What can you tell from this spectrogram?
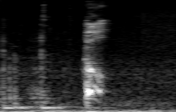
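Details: A single sharp, abrupt hiccup from a young Korean woman streaming, over quiet room noise and faint music: hiccup.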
